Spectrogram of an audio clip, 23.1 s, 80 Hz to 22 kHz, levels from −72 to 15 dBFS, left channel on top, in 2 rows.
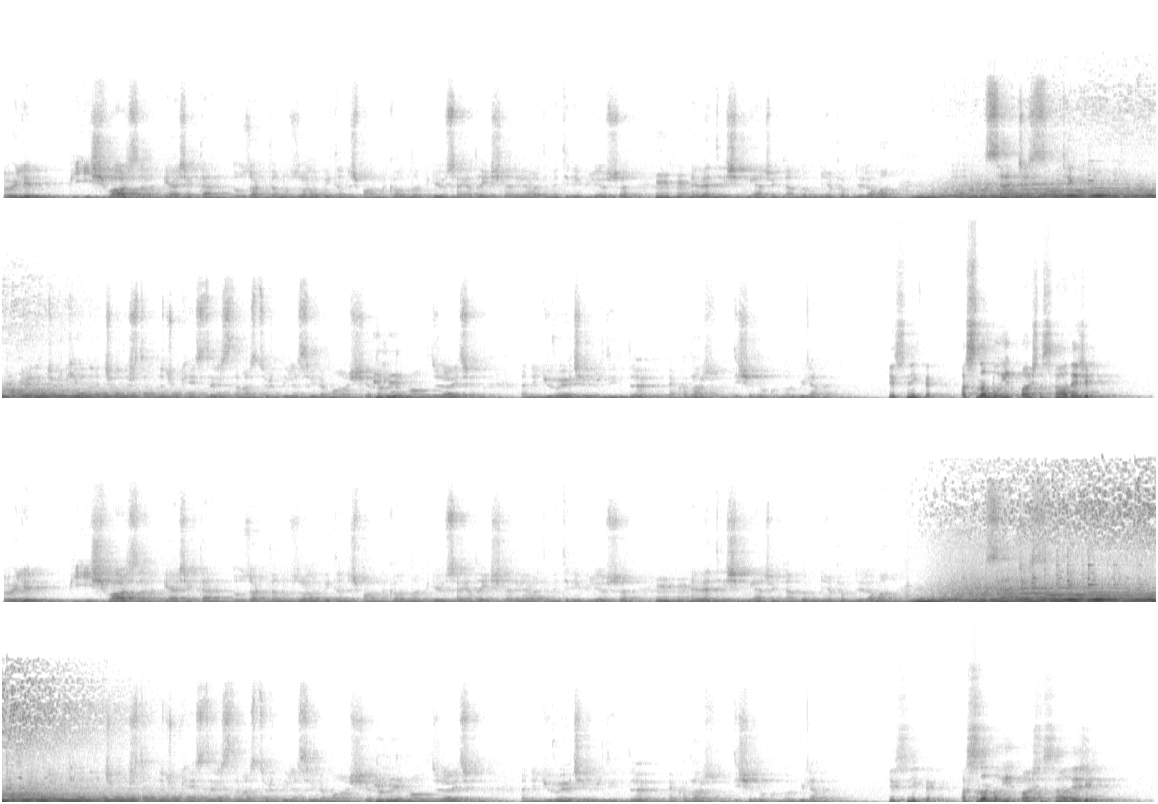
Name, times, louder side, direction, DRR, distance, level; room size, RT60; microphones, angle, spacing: voice 1, 0.0-6.3 6.9-9.1 9.5-16.3 16.7-19.8, left 1 dB, 5° left, -1 dB, 2.3 m, -30 dB
voice 2, 6.5-6.9 15.3-15.6 20.4-20.7 21.1-22.4, left 2 dB, 40° left, 5 dB, 0.8 m, -25 dB
sound 1, 9.0-14.8, right 5 dB, 75° right, 0.4 m, -22 dB
18.5 x 9.8 x 6.9 m, 1.1 s
head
